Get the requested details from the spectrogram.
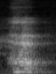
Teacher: बोलने के समय कंठ से ज्यादा आवाज निकलती है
